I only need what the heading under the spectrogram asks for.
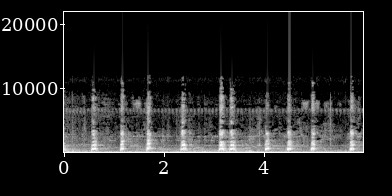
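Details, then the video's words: Squeaky little yelps from 27-day-old street puppies nursing on their mother, about ten sharp cries spaced under a second apart, some in quick pairs, over a quiet low hum. "Cute puppy 27-days-old sucking mother for milks"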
